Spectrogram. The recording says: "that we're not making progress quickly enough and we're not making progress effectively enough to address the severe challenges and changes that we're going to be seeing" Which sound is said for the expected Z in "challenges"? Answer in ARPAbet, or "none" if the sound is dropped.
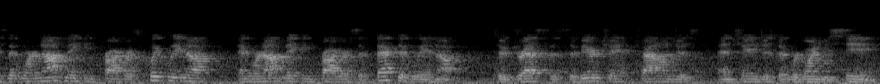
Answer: Z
